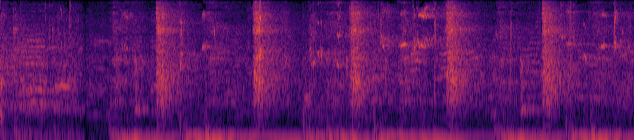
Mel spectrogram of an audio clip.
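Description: Gym PA music with heavy bass and a beat about once a second, coming in about a second in, under the sounds of a live basketball game with the ball bouncing on the hardwood court.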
